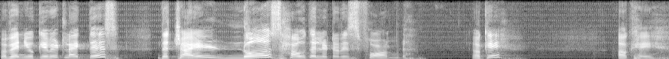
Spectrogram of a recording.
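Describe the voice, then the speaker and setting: In an Indian accent, a woman with a high pitch and a bright, sharp tone uses a raised, projected voice broken by long, frequent pauses. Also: lively intonation, moderate pace. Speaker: teacher trainer. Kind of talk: training workshop lecture. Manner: conversational, checks in with audience.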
